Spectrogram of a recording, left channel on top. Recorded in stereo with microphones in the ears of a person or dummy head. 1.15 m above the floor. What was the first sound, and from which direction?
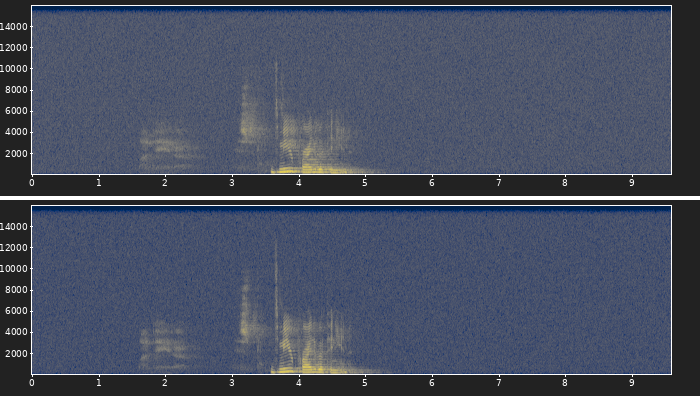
Whispering, 15° right (ahead or behind).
